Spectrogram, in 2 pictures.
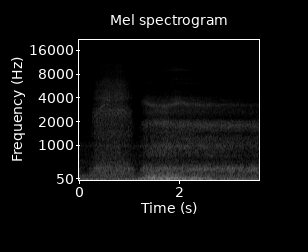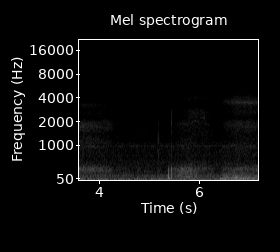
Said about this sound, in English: get back to the breathing in and out of your nose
